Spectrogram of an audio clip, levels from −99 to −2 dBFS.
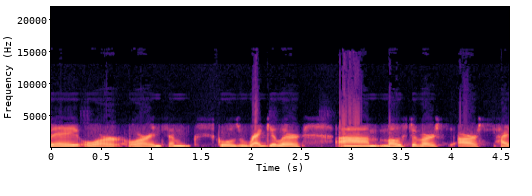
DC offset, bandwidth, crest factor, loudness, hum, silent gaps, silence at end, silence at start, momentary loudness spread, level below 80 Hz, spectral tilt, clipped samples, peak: under 0.1%; 8.6 kHz; 16 dB; -20 LUFS; none; none; 0 s; 0 s; 6 LU; -66 dBFS; -7.5 dB/octave; under 0.1%; -4 dBFS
